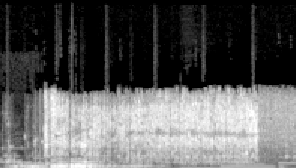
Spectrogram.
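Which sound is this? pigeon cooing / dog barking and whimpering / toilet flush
toilet flush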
